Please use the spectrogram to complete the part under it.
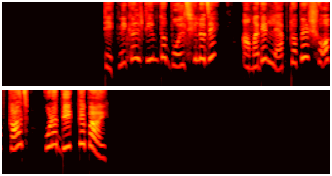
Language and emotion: Bengali, fearful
